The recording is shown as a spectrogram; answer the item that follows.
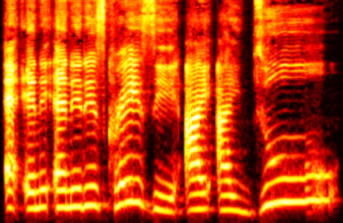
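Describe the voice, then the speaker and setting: A woman's voice: high voice, lively intonation, slow, very noisy. A woman in her forties co-hosting a podcast, chatting casually and giving firm, playful opinions. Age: 40s. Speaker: podcast co-host. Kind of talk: casual chat.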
